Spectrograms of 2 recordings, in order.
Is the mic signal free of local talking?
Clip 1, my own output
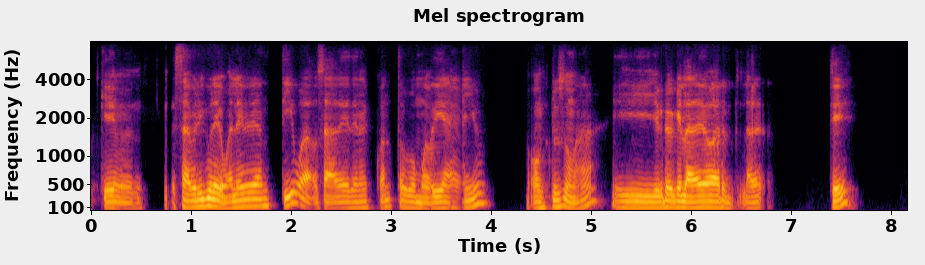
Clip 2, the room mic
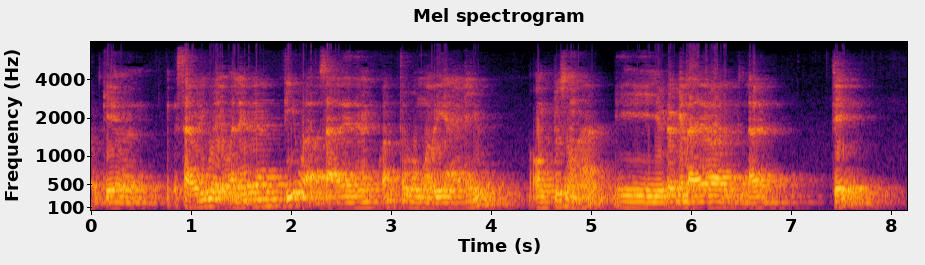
Yes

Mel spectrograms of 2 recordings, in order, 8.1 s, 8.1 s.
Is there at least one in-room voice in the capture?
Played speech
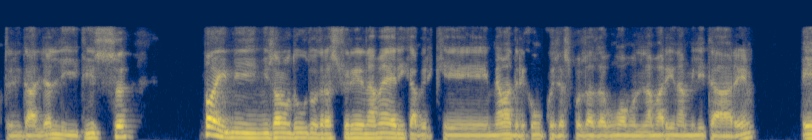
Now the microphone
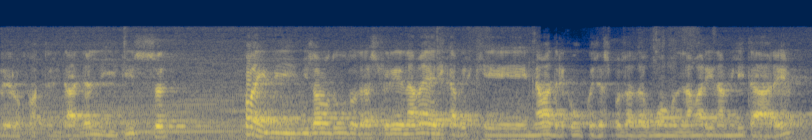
No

